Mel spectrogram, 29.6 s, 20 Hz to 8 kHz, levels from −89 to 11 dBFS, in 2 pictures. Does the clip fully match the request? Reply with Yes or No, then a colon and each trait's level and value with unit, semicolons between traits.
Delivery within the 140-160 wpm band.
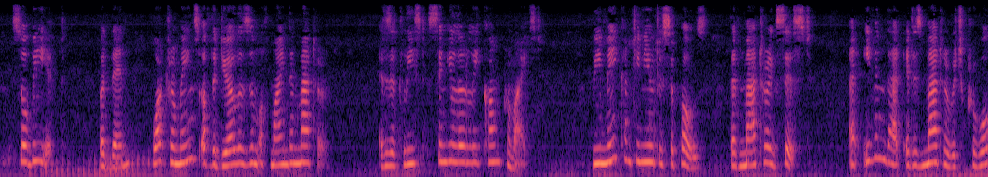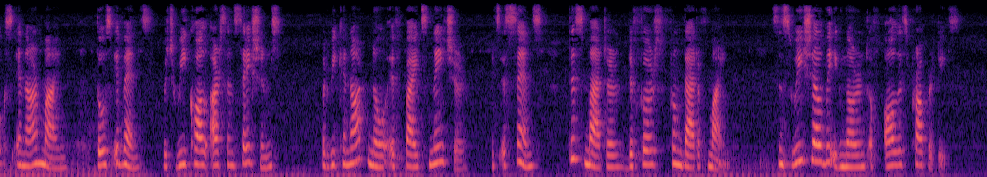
Yes: average, 145 wpm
